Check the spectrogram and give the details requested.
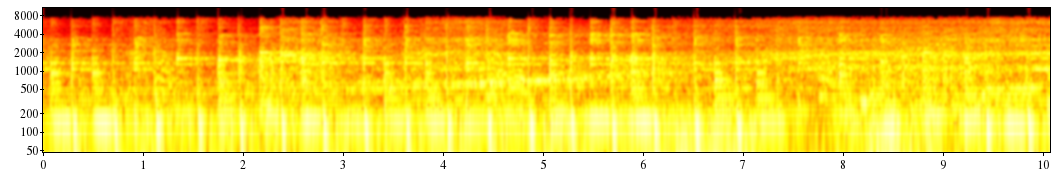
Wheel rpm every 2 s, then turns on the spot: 10, 40, 50, 50, 160.
4-6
